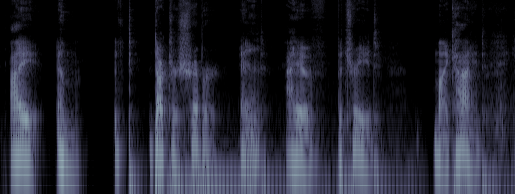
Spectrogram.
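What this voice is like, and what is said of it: Dr. Schreber's odd accent, weird pauses. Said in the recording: “Is he talking in his weird voice? ... I could not peg down the whole movie what kind of accent. ... He's got this like weird, like, it's not really a stutter. He just puts weird pauses.”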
